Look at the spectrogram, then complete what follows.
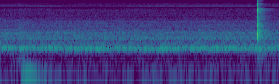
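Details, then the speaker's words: Electric water heater: upper thermostat setting lowered so the top water is hot enough. One sharp dry click over a steady low hum as the upper thermostat opens normally and sends power to the bottom. "there you can heard it you heard it click so temperature setting is now to a point where the water inside on the top part is hot enough enough that the power is being send to the bottom right"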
